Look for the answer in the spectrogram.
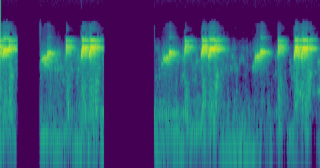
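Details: Song of a black-crested bulbul: two bursts of quick, bright whistled notes, some rising and some sharply falling, divided by a silent gap of about a second.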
